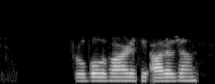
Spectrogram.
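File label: Raleigh Police Northeast District Dispatch; wake p25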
